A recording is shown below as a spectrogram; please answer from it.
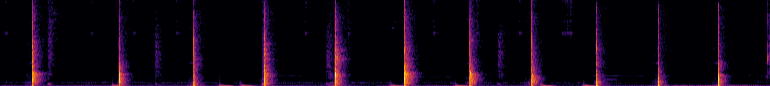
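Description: A single person gives a slow, deliberate hand clap, about a dozen sharp claps spaced evenly under a second apart, close and loud against near silence.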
